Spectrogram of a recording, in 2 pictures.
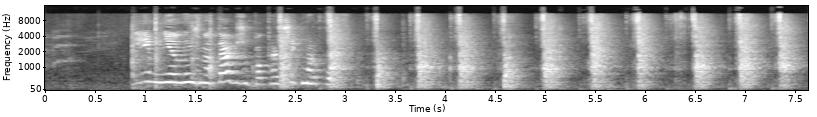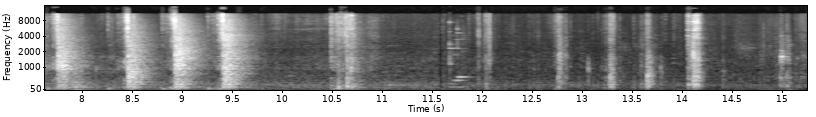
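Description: A knife chops through carrot onto a plastic cutting board in quick, steady strokes.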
